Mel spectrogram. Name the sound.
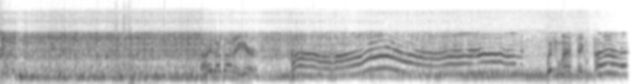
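motorcycle driving away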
